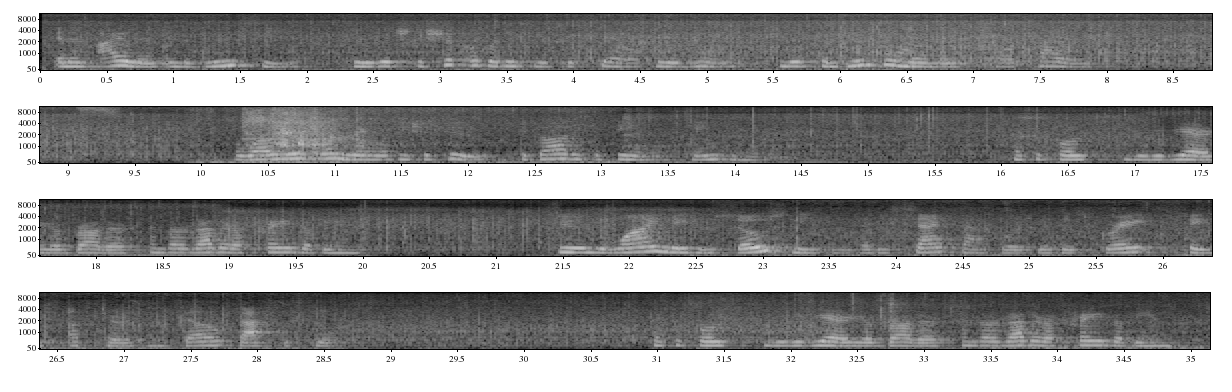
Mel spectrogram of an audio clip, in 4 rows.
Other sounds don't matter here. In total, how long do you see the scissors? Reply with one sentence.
The scissors can be heard for 3 seconds in total.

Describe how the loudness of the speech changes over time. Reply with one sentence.
The volume of the speech stays about the same.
